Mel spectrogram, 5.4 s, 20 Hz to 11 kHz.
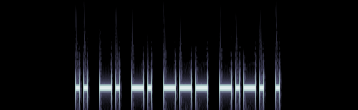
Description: Morse code, heard as a keyed tone, about 20 wpm, 700 Hz. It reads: INNOCE
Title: Build A Word - 2 Letters At A Time - 8-Letter Words - 20wpm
